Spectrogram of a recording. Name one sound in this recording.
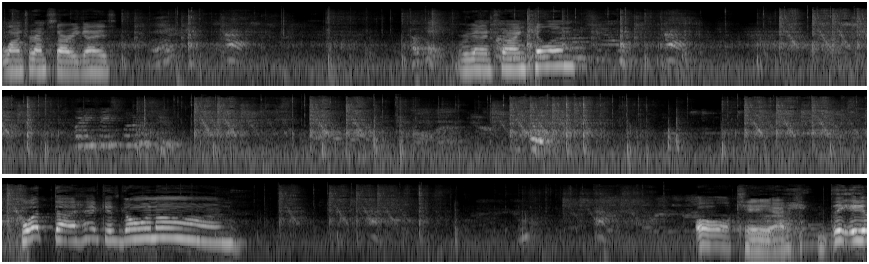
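Video game gunfire pops through small laptop speakers.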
